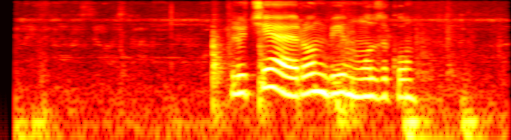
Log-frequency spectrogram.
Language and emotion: Russian, neutral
